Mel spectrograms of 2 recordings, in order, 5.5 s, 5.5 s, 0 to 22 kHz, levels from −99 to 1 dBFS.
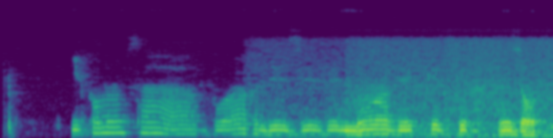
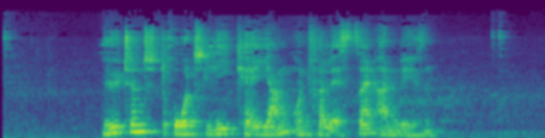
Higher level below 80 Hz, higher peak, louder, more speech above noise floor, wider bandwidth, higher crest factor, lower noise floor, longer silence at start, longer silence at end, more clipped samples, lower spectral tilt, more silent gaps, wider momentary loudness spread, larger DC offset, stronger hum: about the same, -50 dBFS vs -50 dBFS; about the same, -2 dBFS vs 0 dBFS; second, -23 LUFS vs -16 LUFS; first, 48 dB vs 37 dB; second, 7.2 kHz vs 13 kHz; about the same, 20 dB vs 18 dB; first, -71 dBFS vs -53 dBFS; about the same, 0.1 s vs 0 s; second, 0 s vs 0.45 s; neither; first, -8.5 dB/octave vs -4 dB/octave; neither; about the same, 13 LU vs 11 LU; neither; neither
